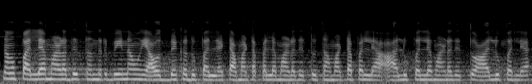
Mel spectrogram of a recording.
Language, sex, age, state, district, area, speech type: Kannada, female, 18-30, Karnataka, Gulbarga, urban, spontaneous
